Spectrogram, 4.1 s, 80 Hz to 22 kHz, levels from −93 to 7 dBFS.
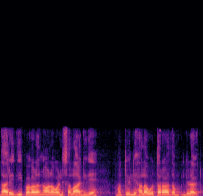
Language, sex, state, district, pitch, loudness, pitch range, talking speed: Kannada, male, Karnataka, Bangalore, 140 Hz, -16 LUFS, 135-145 Hz, 120 wpm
